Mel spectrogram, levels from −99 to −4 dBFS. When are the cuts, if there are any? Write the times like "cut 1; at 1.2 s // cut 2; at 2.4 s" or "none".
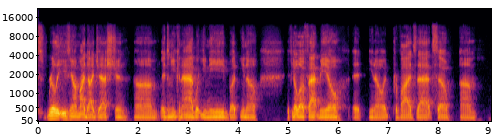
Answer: cut 1; at 2.6 s // cut 2; at 5.1 s // cut 3; at 6.5 s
